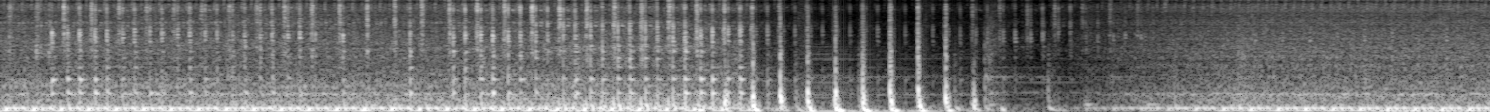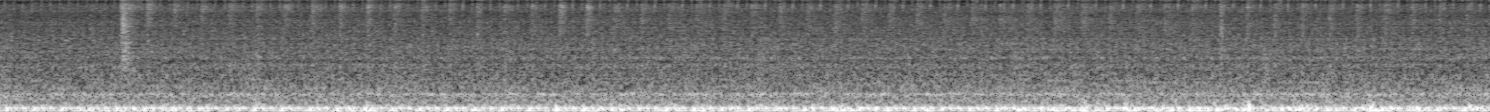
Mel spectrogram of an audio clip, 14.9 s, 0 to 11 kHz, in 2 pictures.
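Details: Ford Explorer V6 rough, uneven idle with a lopsided pulse and stumble; misfire on cylinders 1 and 2, spark present on both, injectors swapped, compression test planned, six plugs and coils to be replaced.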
